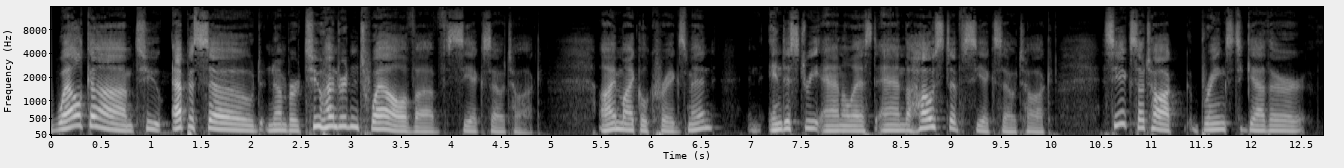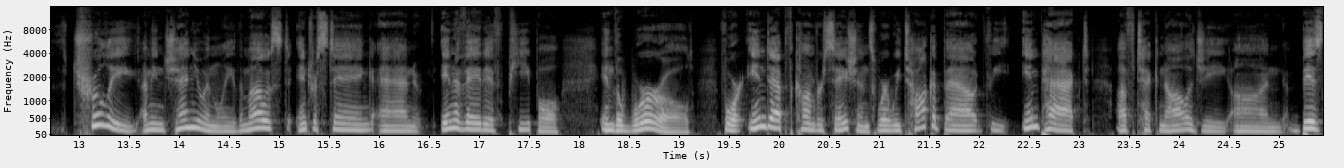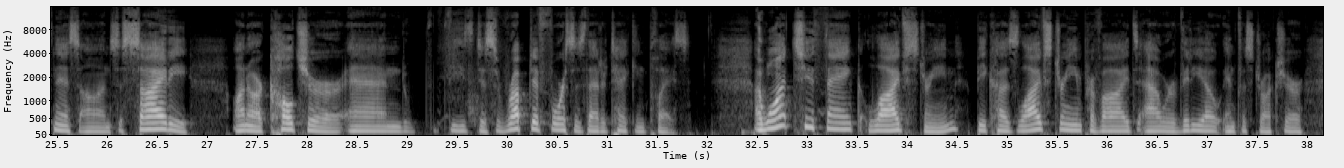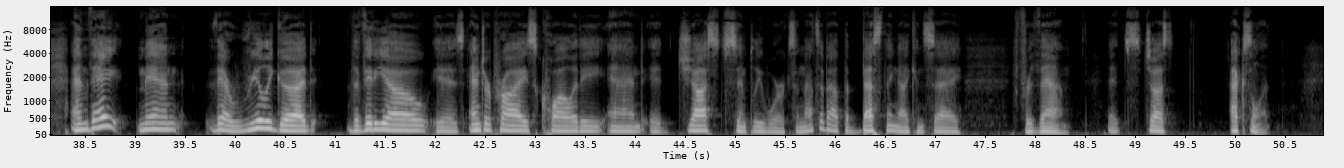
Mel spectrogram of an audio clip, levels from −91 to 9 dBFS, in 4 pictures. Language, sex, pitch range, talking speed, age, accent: English, male, 125-180 Hz, 125 wpm, 40-59, American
